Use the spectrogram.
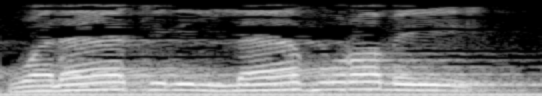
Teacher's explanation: ولكن حمزة والكسائي يميلان كلمة رمى فيقرآن هكذا: ولكن الله رمي.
